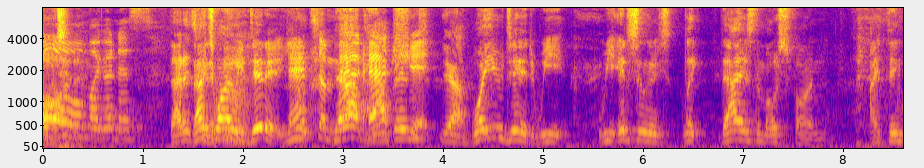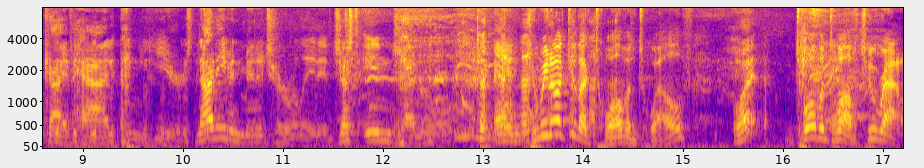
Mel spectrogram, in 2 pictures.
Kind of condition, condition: setting, busy venue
